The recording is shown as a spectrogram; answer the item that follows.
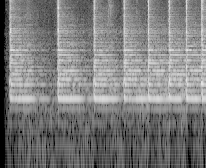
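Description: A plucked string instrument repeats one high note about seven times, each note ringing and fading, with the notes coming closer and closer together. It is played in a Japanese traditional style.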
